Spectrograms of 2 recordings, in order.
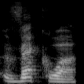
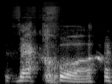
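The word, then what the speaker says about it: Växjö: That's Yeah, because they went from Hovda to Vekwa, which is like VAXJO, umlaut over the A and the O. It's not Vacchio, it's like Yeah. Vekwa.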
